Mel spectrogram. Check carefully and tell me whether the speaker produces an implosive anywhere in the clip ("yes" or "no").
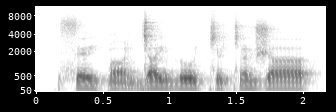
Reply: yes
